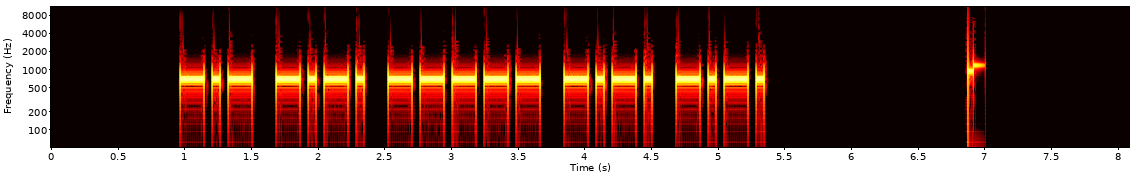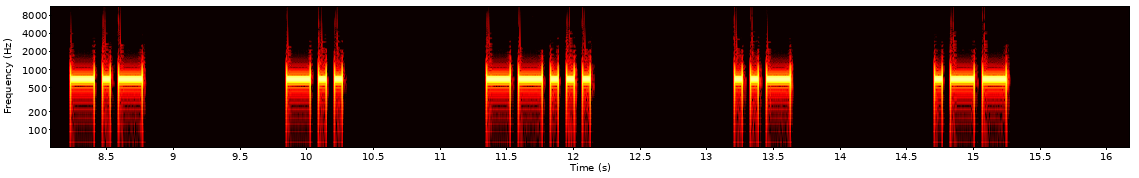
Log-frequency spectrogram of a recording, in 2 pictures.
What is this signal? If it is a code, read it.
Morse code, heard as a keyed tone, about 20 wpm, spaced as for 10 wpm, 700 Hz. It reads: KC0CC KD7UW
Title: USA Call Signs - 5 Characters - 6x Character Spacing - 20wpm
